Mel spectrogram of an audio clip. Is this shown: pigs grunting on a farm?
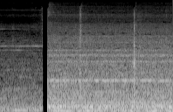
no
